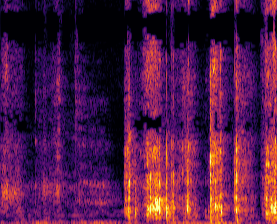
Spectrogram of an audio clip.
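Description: Small scissors snipping open a white mailer envelope: a quick run of short cuts that starts about a second in.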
